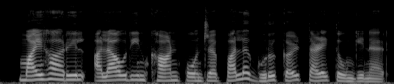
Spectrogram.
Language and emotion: Tamil, neutral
